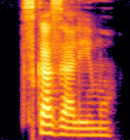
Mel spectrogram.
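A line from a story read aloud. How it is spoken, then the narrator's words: Displeased grumble. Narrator (Russian): Недовольно проворчал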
